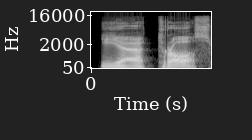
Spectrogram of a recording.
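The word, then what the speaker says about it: ἰατρός: And then when you say iatros with the accent on the final syllable, if you physically put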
